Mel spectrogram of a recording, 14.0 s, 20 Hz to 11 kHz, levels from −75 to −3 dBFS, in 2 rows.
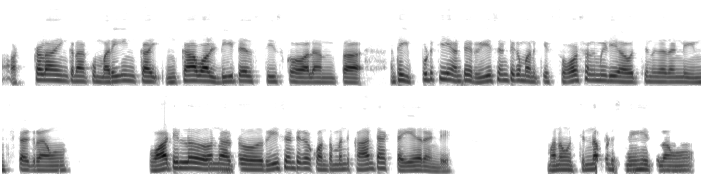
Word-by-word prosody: అక్కడ 115 +12 -1 0.2
ఇంక 165 - -7
నాకు 155 0 -3
మరీ 140 +3 +2
ఇంకయి 155 -2 +1 0.2
ఇంకా 145 +6 +2
వాళ్ళు 155 -3 +7
డీటెయిల్స్ 155 0 -2
తీసుకోవాలంట. 135 -3 -1 0.5
అంటే, 165 +6 -1
ఇప్పుడికి 200 - -5
అంటే, 170 +3 -2
రీసెంట్‌గా 180 +4 -2
మనకి 145 -1 -5
సోషల్ 170 +4 0
మీడియా 160 -4 +1
ఒచ్చింది 145 +2 -8
గదండీ! 140 0 -3
ఇన్‌స్టాగ్రాము. 130 -1 -1 1.0
వాటిల్లో 190 +4 +6 0.2
నాతో 155 +1 +2 0.2
రీసెంట్‌గా 180 +1 -1
కొంతమంది 150 +2 -3
కాంటాక్ట్ 170 +3 0
అయ్యారండి. 125 -5 -1 1.0
మనం 145 +2 +1 0.2
చిన్నప్పుడు 160 +1 -1
స్నేహితులము 135 -3 -2
150 Hz, 120 wpm, -21 LUFS, 135-165 Hz, 1.0 s, వాళ్ళు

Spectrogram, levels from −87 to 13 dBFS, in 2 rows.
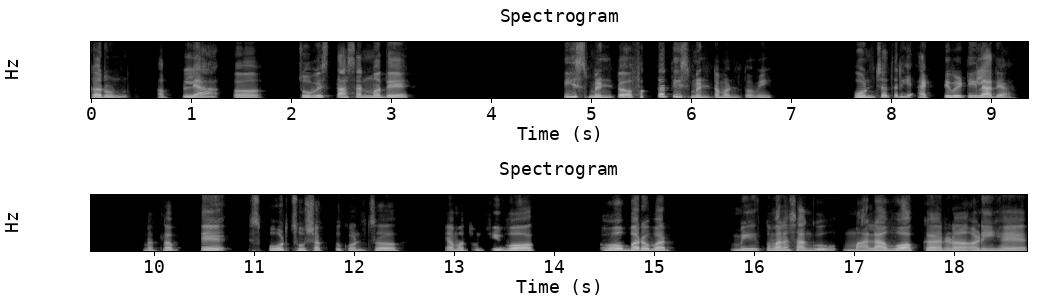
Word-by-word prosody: करून 165 +6 +1 0.3
आपल्या 150 - -1 0.3
अ, 120 - -1 0.6
24 205 +10 +1
तासांमध्ये 180 -7 +2 1.6
30 265 +3 +1
मिनिटं, 140 - +3
फक्त - - -7
30 245 -5 -1
मिनिटं 145 -5 0
म्हणतो 115 -3 -3
मी. 125 +9 -5 0.9
कोनत्यातरी 210 +6 0
अ‍ॅक्टिव्हिटीला 190 +5 +2
द्या. 110 - -1 0.8
मतलब 130 +1 -3 0.2
ते 170 - +3 0.4
स्पोर्ट्स 150 +6 -1
होऊ 165 - +1
शकतो 140 -2 -5
कोणतं 120 -2 -2 0.5
किंवा 115 +1 -2
मग 130 - +1
तुमची 130 +2 -4
वॉक 120 +1 +6 0.7
हो, 185 +7 +6
बरोबर. 175 -2 +5 0.7
मी 170 +6 -1
तुम्हाला 180 +2 +2
सांगू 165 - -1 0.2
मला 130 +9 +3
वॉक 140 +5 +5
करणं 135 -1 +3 0.2
आणि 140 +1 0
हे 140 +1 +2
150 Hz, 110 wpm, -23 LUFS, 130-185 Hz, 1.6 s, वॉक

